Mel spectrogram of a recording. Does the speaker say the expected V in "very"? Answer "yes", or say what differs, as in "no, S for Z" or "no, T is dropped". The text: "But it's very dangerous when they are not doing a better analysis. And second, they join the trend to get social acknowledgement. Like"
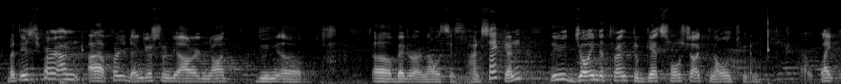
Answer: no, F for V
